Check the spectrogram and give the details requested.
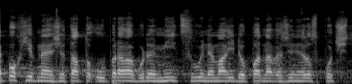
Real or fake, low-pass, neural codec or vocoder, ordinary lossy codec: fake; 14.4 kHz; vocoder, 44.1 kHz, 128 mel bands, Pupu-Vocoder; Opus, 64 kbps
